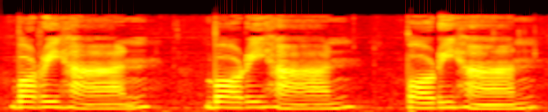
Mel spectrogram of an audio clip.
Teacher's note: We have the long R again, long R vowel, and rora as a final consonant, which makes an N sound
